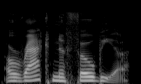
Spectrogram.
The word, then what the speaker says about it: arachnophobia: 叫做 arachnophobia Arachnophobia.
